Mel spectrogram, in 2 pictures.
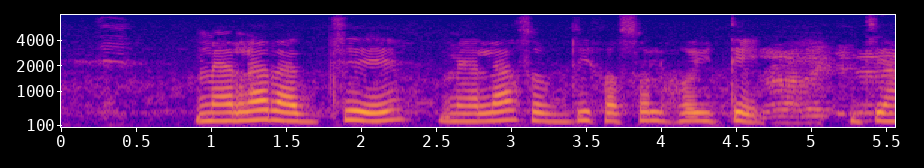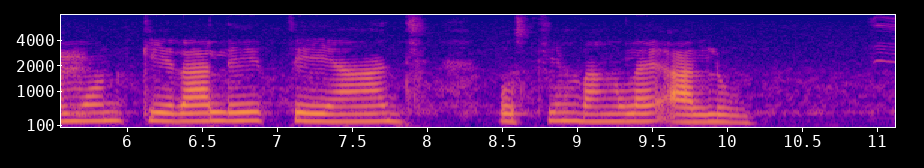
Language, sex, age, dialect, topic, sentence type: Bengali, male, 60-100, Western, agriculture, statement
